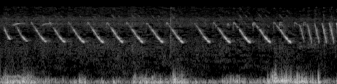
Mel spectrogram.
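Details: Male canary used to call a rival and train young canaries: steady series of high falling notes about four per second over loud low rumbling background noise, ending in a quick trill.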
